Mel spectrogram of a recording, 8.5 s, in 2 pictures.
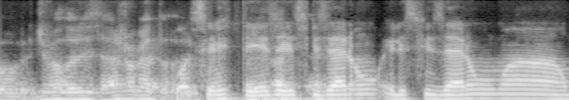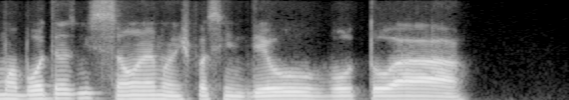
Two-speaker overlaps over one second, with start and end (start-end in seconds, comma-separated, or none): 1.3-2.7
